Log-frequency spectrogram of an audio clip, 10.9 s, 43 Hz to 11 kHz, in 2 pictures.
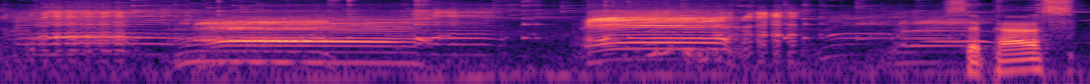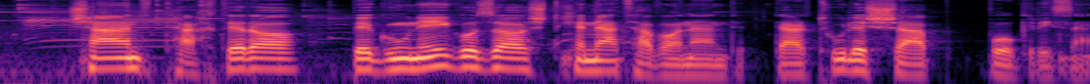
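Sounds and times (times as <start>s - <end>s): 
several sheep bleating: 0.0s - 7.4s
speech: 4.8s - 10.8s.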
